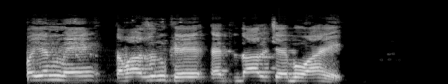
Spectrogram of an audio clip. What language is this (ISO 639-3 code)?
snd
